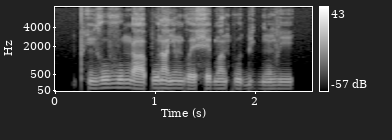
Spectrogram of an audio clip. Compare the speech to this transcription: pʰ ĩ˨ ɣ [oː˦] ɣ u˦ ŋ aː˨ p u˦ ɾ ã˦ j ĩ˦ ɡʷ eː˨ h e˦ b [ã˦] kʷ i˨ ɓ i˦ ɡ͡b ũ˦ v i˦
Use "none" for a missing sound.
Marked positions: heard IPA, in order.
uː˦, ã˦

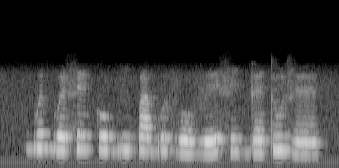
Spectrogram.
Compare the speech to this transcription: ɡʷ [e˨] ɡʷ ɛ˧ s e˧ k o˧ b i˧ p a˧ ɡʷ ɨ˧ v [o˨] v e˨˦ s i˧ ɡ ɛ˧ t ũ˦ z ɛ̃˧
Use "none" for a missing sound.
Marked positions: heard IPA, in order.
e˦, o˨

